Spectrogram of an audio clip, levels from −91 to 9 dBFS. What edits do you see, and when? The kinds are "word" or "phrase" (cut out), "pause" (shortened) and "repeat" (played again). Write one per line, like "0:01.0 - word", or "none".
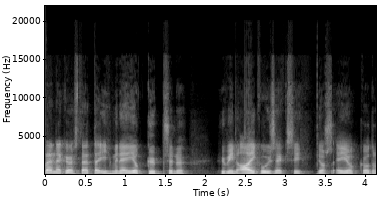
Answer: none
